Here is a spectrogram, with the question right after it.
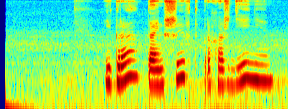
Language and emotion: Russian, sad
